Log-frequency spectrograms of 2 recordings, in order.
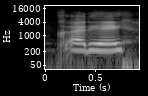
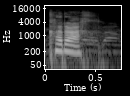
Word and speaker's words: Корах: Мы думаем корей, но вообще-то она произносится как карах.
